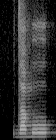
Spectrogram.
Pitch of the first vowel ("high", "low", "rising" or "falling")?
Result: high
